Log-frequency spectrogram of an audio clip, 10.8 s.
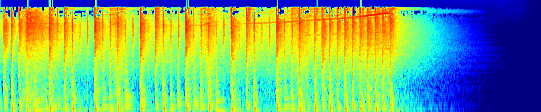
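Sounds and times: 
bass: 0:00.0 - 0:08.1
percussion: 0:00.0 - 0:08.9
sound effects: 0:00.4 - 0:09.1.

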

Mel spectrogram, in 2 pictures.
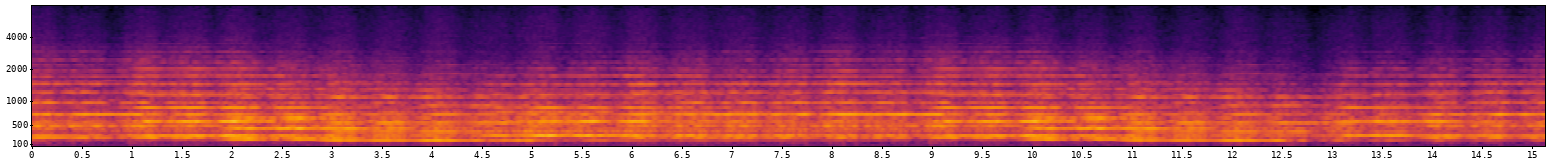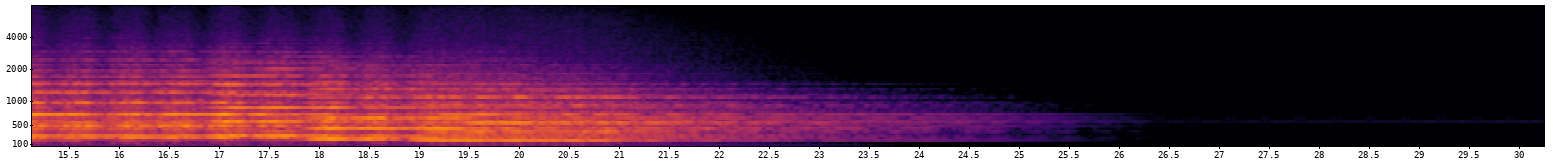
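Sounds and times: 
synth pad: 0:00.0 - 0:22.6.

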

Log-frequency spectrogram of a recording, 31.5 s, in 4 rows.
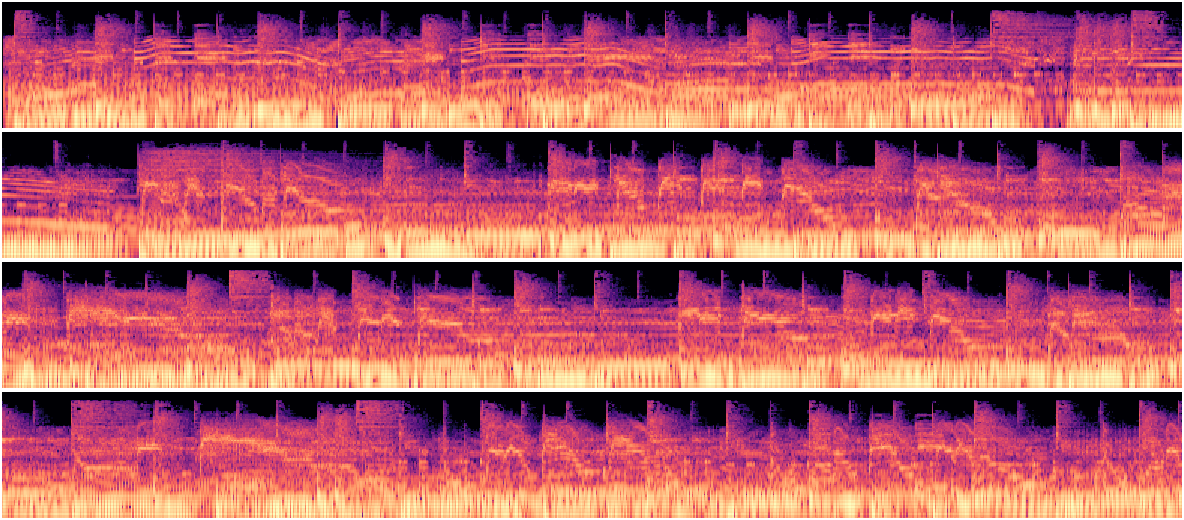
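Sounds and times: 
funk music: 0:00.0 - 0:31.4.

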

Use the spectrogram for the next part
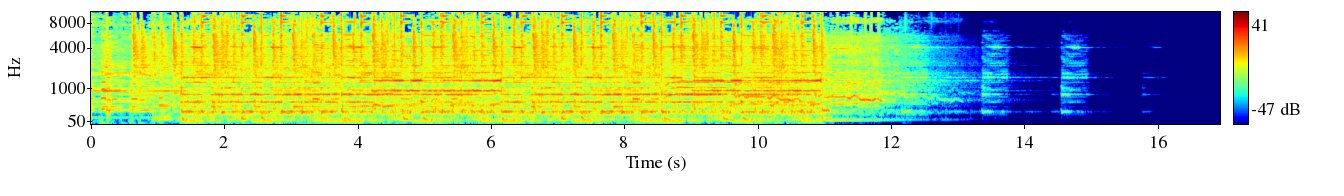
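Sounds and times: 
raga sting: 0:00.1 - 0:13.6.

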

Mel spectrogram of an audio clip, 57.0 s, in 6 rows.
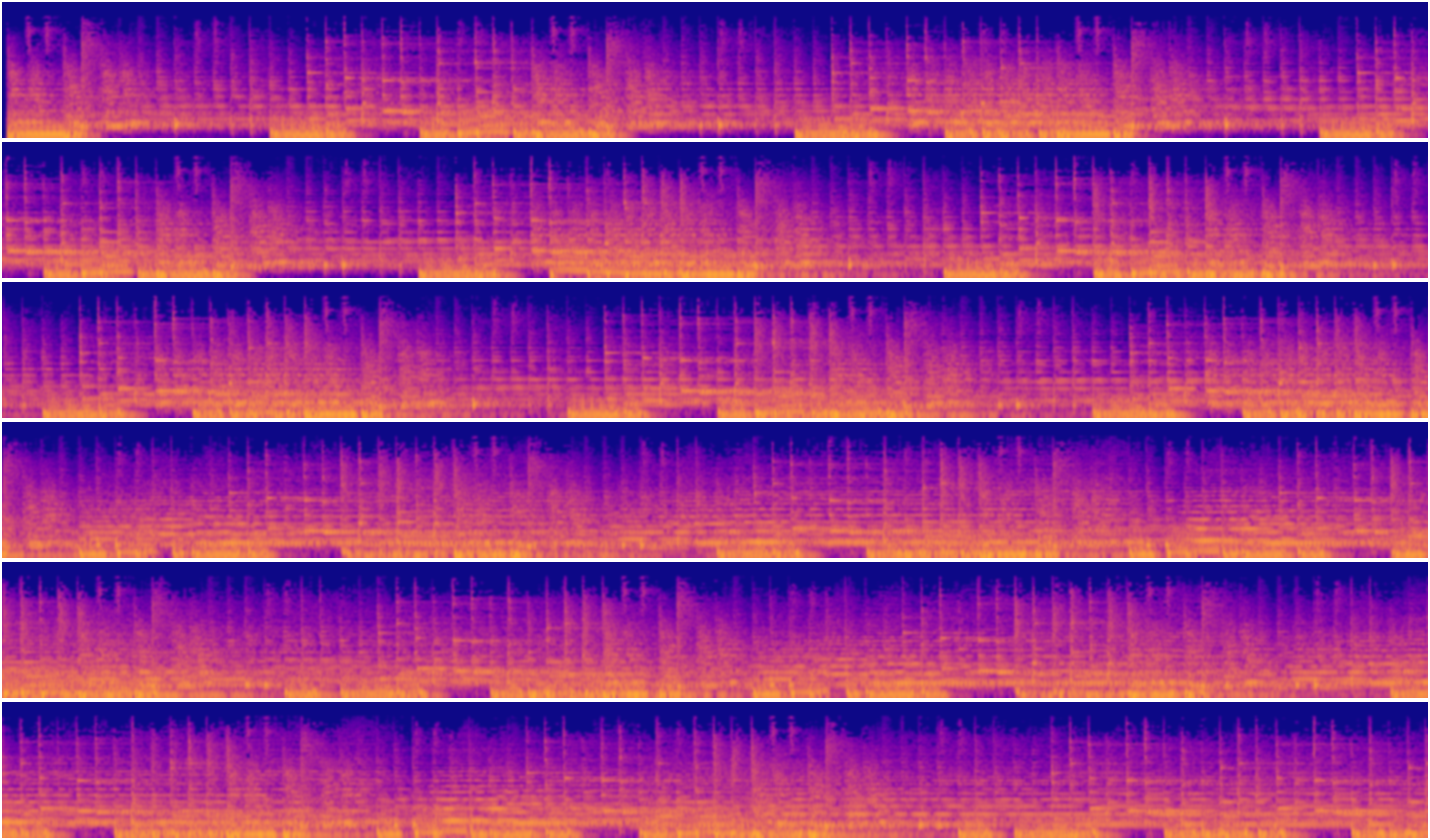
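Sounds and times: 
commercial break segue music: 0:00.0 - 0:57.0.

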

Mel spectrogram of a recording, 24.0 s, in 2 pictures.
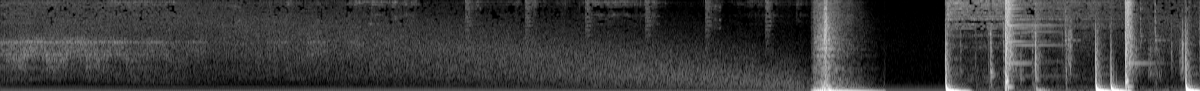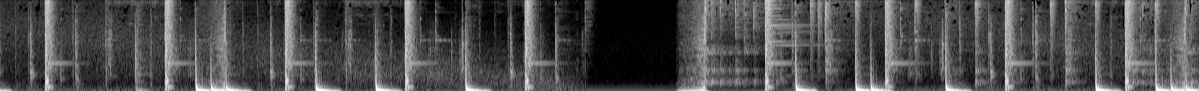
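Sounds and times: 
drums: 0:04.6 - 0:17.9, 0:18.8 - 0:23.9.

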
